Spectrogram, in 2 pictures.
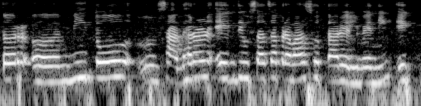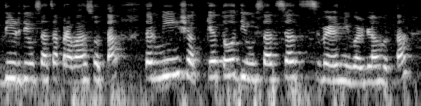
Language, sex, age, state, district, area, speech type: Marathi, female, 45-60, Maharashtra, Pune, urban, spontaneous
